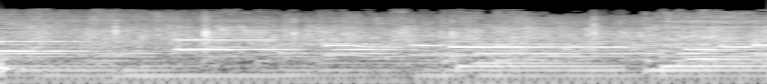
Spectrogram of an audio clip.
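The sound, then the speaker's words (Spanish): An audience applauds steadily in praise of God during worship, a dense wash of clapping that holds at a constant loudness alongside sustained musical chords and bass notes throughout. “Dale fuerte ese aplauso al que es digno de alabanza.”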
